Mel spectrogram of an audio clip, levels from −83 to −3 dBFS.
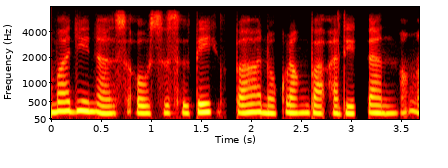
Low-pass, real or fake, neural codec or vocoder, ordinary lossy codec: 7.2 kHz; fake; codec, 16 kHz, 0.8 kbps, ZipCodec; none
